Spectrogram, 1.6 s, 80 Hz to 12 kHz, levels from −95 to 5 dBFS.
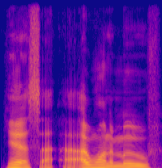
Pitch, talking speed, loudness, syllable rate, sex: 140 Hz, 185 wpm, -20 LUFS, 3.8 syllables/s, male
